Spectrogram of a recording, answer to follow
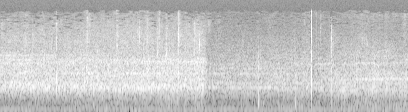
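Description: Stadium crowd applauding a boundary in a cricket broadcast, heard at low level. It drops away suddenly about halfway through to quieter ground ambience, with a few faint clicks.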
